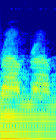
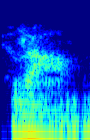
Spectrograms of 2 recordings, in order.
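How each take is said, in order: First: It is said flatly and mechanically. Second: It is said warmly and joyfully.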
